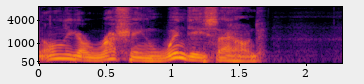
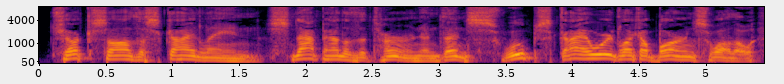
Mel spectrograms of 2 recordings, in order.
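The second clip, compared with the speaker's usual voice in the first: ordinary delivery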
